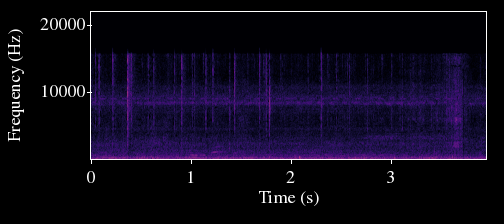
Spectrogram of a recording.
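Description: Grains of rice patter onto a stone slab.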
